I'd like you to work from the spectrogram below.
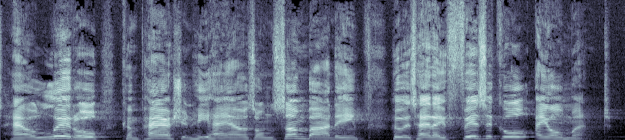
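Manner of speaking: ordinary talk, nothing marked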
